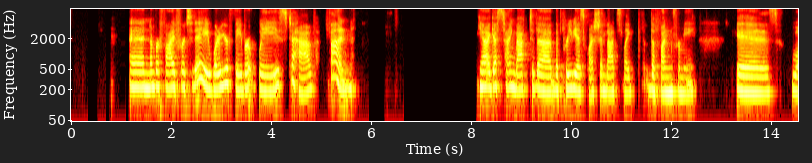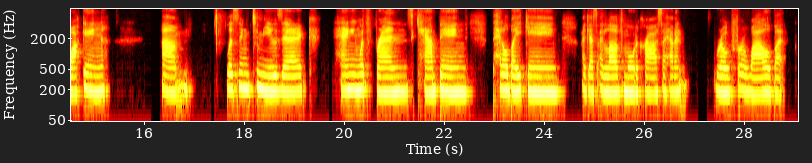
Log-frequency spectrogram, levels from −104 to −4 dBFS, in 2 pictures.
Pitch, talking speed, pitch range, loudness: 190 Hz, 110 wpm, 180-210 Hz, -20 LUFS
